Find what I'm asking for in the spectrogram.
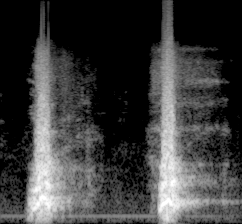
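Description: A dog indoors barks at a reflection in a glass door: two loud, close barks about a second apart, with silence between them and no voices.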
